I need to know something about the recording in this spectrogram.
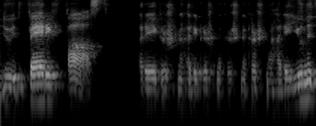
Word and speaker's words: Krishna: It's not, but for Hare Krishna, when you want to say Krishna phonetically correct, yeah, you need some more movement is involved, definitely.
